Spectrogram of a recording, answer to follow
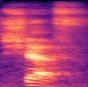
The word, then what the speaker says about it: chef: That sound in French is sh. So it's chef.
